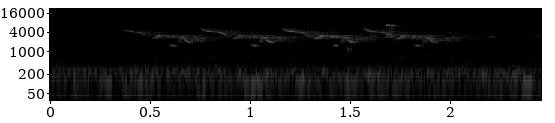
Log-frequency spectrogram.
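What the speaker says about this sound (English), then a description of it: "I'm hoping the birds will play in the background" Birds sing in a front yard in a hollow, a faint, high, repeated series of downward-sweeping chirps in quick succession, heard alone over quiet background hum.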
